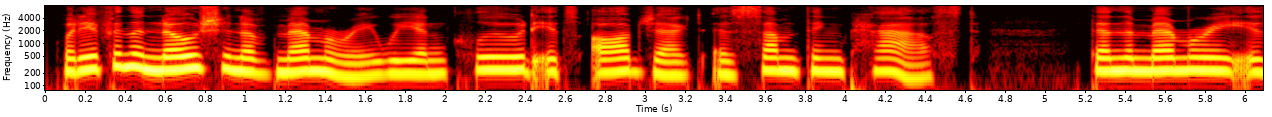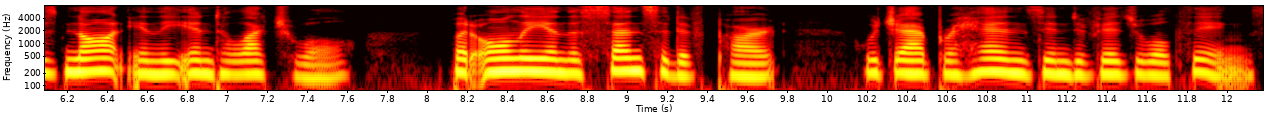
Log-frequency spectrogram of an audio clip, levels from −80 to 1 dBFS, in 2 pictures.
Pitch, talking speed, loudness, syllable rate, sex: 205 Hz, 160 wpm, -18 LUFS, 5.1 syllables/s, female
